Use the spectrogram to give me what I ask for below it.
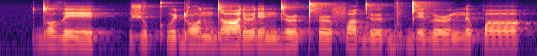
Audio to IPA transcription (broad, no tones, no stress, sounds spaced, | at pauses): d ɔ ð e | ʒ o kʷʼ e ɖ ɔ n d ɑ ɾ ø ɾ ɪ n d ə˞ t̪ʰ ə˞ f ɑ d̪ ø ɡ u d̪ e ð ə˞ n ə p ɑ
